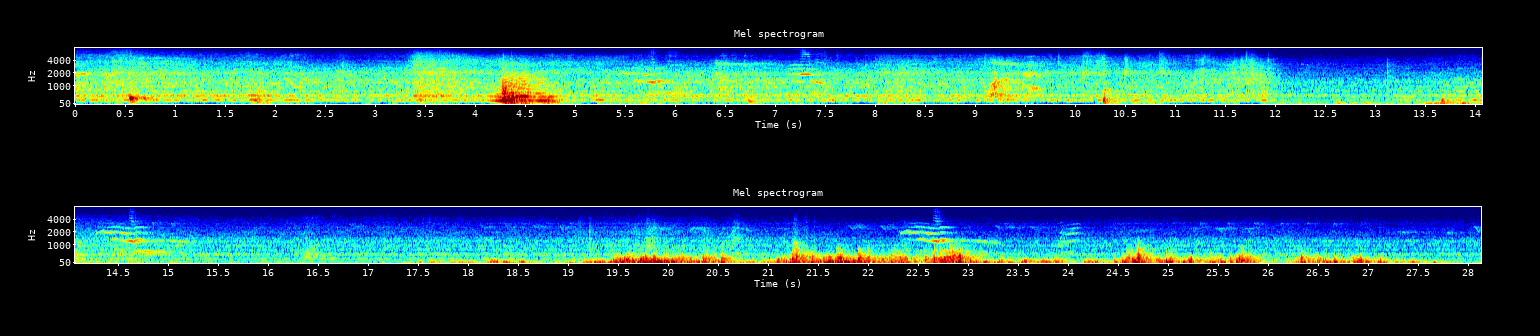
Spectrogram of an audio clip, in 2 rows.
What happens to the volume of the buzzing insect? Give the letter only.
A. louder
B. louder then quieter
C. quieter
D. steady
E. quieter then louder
E.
